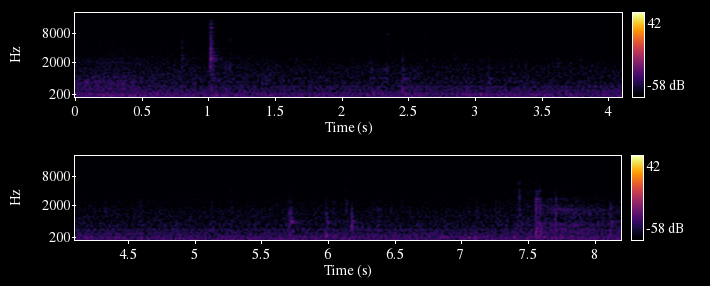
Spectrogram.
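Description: Pliers click against a metal ring.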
